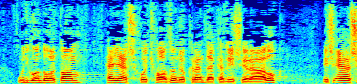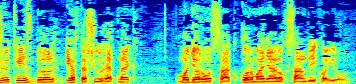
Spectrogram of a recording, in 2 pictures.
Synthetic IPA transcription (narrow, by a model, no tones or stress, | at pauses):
uːɟɡo̞nd̪o̞lt̪ɒm | hɛjɛʃho̞chɒːzønø̞krɛnd̪ɛlkɛzeːʃeːɾɛaːlo̞k | eːʃɛlʃøːkeːzbøːleːrt̪ɛʃylɦɛt̪nɛk | mɒɟɒɾo̞rsaːkkːo̞rmaːɲaːnɒksaːnd̪eːkɒjiɾo̰ːl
